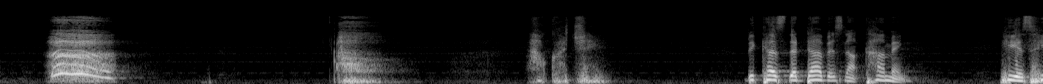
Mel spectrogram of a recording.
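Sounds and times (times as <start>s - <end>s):
loud dramatic gasp sliding downward in pitch: 0.5s - 1.4s, 3.3s - 5.0s
speech: 7.5s - 9.2s, 10.0s - 10.4s.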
